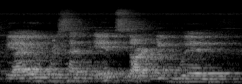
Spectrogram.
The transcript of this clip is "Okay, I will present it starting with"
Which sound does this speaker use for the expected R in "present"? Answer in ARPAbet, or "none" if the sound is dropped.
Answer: none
